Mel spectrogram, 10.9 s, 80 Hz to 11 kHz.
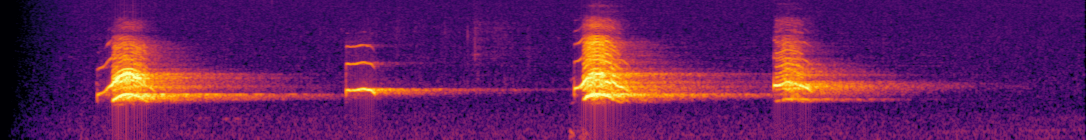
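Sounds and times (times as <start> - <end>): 
red fox screaming: 1.0 - 2.6, 5.8 - 7.1, 7.8 - 8.7.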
